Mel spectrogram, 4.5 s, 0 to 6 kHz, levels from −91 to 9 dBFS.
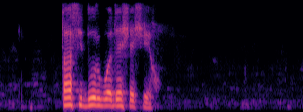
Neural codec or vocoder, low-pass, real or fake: codec, 16 kHz, 2 kbps, X-Codec, HuBERT features, trained on balanced general audio; 5.4 kHz; fake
